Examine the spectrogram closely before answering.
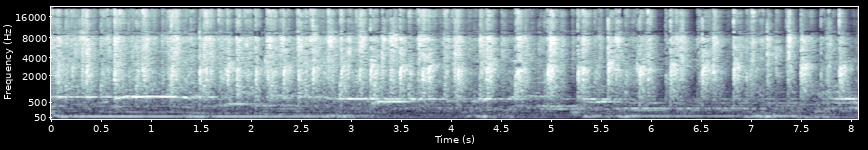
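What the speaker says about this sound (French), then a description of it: "Est-ce que tu peux m'acclamer Jésus? Acclame-le très fort, je veux le sentir." A church congregation claps and cheers for Jesus, dense sustained applause with rhythmic claps, shouts and a sung or held tone, loud and close throughout.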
